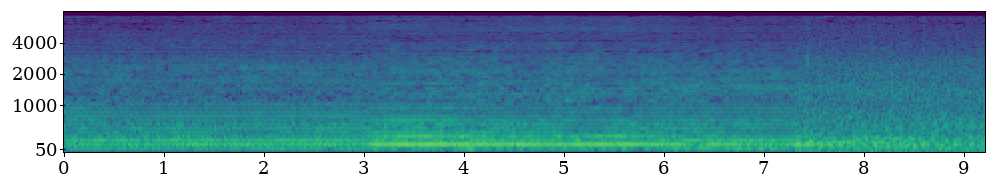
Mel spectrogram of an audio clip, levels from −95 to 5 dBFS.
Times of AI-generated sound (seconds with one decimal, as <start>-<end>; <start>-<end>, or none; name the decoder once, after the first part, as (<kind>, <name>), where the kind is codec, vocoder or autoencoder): 0.0-7.3 (vocoder, HiFi-GAN)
